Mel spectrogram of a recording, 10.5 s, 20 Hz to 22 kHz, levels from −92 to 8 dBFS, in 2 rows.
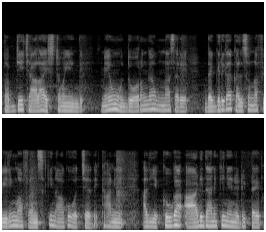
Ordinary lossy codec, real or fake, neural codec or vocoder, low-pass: none; real; none; none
